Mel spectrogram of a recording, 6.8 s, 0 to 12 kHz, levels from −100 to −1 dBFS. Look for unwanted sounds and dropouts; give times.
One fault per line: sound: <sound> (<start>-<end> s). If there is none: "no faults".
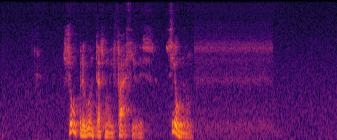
no faults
